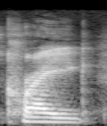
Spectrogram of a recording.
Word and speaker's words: Craig: It's spelled with a C, mate, not G. It's not, it's Craig.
